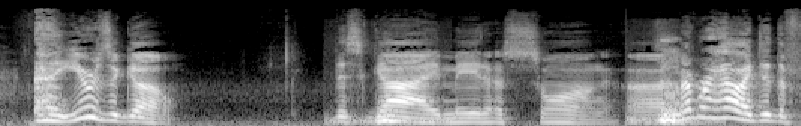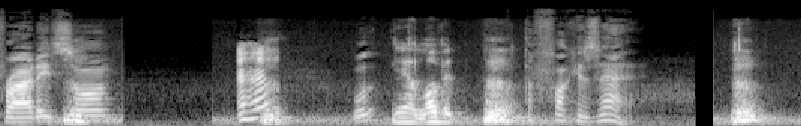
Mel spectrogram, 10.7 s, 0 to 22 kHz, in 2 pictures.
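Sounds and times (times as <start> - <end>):
speech: 0.3 - 1.2, 2.2 - 6.2, 6.8 - 10.5
chihuahua coughing harshly: 4.4 - 4.6, 8.6 - 8.9.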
